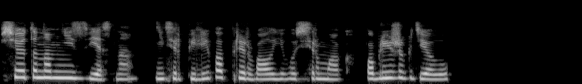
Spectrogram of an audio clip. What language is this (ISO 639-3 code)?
rus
